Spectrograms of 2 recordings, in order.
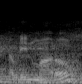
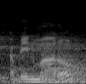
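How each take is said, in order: The two takes are said the same way.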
